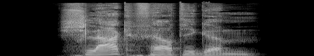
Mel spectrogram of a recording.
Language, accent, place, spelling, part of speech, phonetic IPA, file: German, Germany, Berlin, schlagfertigem, adjective, [ˈʃlaːkˌfɛʁtɪɡəm], De-schlagfertigem.ogg
- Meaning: strong dative masculine/neuter singular of schlagfertig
